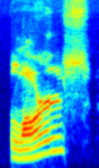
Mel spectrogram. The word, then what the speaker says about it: LCARS: And I feel like it used to be everybody said Lars, that you just kind of you made the C silent, because it's if you're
